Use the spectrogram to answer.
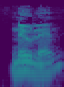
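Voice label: "Newlyn", English; place-names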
